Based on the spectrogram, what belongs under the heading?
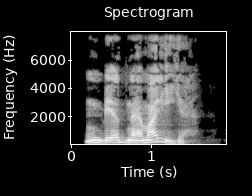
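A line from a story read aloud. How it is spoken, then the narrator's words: Sad sigh. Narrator (Russian): грустно вздохнул мистер Хейл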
